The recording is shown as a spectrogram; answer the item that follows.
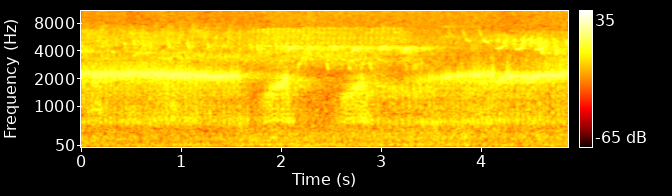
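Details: Frogs calling back and forth in a mating-season chorus, with bird song and natural ambience: a steady, high trilling drone that drops out briefly midway and resumes, with thin bird whistles above.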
